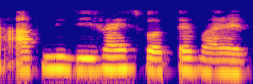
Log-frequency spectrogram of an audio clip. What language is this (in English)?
Bangla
